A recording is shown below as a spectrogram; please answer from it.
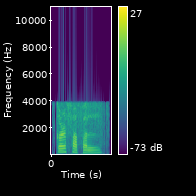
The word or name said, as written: kerfuffle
